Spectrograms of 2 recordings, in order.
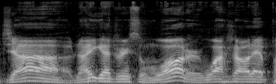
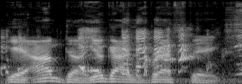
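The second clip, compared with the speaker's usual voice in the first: laughing and groaning; 2 semitones higher, slower than usual. Real, not acted. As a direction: laugh through it, grossed out. Dad laughs at another burp.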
